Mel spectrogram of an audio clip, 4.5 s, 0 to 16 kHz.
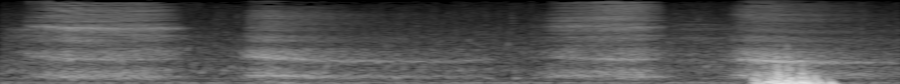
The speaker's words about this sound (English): Just 10 more breaths now. Make them your deepest yet.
